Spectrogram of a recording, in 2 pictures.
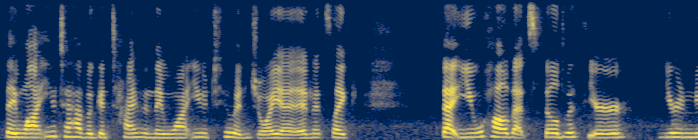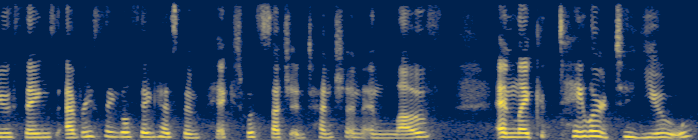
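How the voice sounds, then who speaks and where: A woman's voice: a little high, fairly even intonation, moderate pace, fairly bright tone. Chatty woman giving a rambling tarot reading. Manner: rambling, searching for words, laughing often. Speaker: tarot reader. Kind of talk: casual intuitive tarot reading.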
